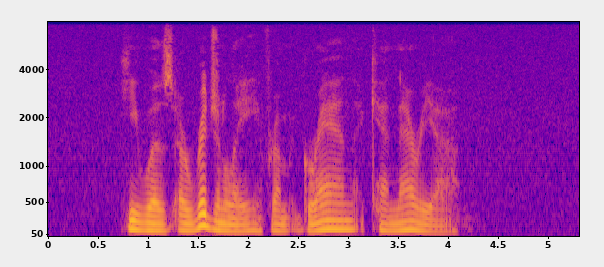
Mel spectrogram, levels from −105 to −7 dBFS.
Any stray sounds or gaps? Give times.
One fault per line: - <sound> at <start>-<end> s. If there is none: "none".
none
